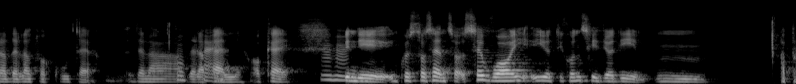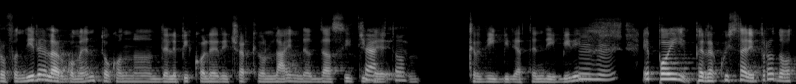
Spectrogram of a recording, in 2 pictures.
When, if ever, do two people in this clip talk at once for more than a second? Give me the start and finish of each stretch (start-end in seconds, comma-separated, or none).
none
